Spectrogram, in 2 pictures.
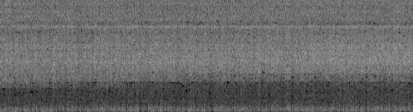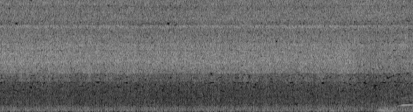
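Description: Can-shaped firework burning with a loud, steady hiss that holds for about twelve seconds and dies away at the very end.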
